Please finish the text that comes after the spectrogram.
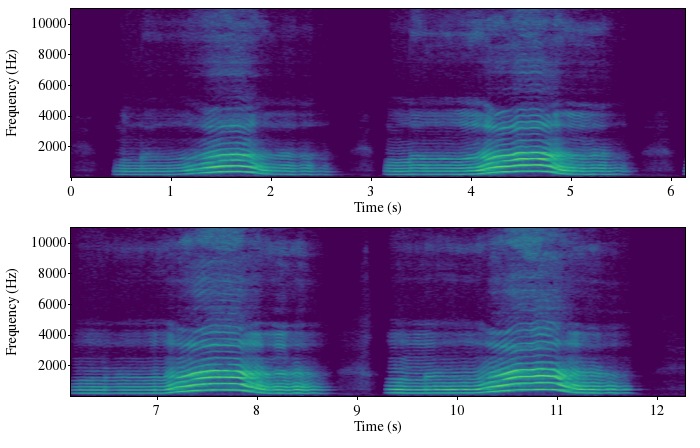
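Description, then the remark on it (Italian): Four smooth vocal siren glides on a relaxed, soft, light 'nga' sound as a voice exercise, a single voice sliding its pitch up to a peak and back down each time, separated by short pauses, sung gently with no speech. “Nga, nga, una volta che hai individuato appunto il suono, dovrai fare delle semplici piccole sirene, un po' come questa.”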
